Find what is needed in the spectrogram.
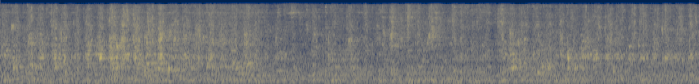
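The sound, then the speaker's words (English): Milk is being whisked into a packaged mix to thicken it, giving a faint, steady, rapid scraping and swishing that runs throughout without talk. “I'm gonna go ahead and add the milk. And I'm just gonna whisk that up to make it nice and thick.”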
